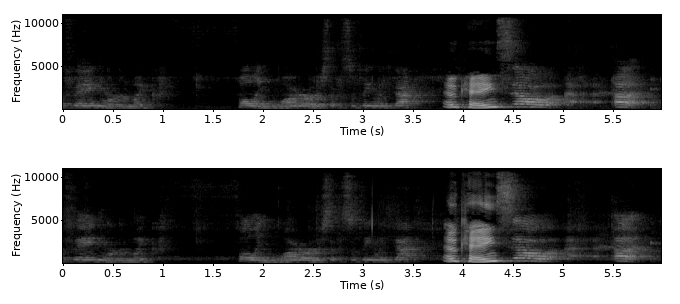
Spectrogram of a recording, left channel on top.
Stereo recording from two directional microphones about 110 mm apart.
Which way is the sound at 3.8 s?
40° right (ahead or behind).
